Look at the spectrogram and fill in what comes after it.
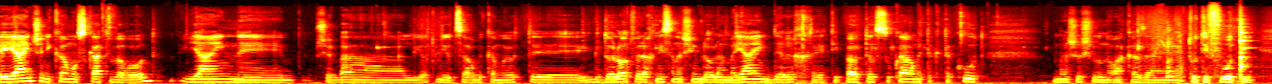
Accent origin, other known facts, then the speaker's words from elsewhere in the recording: Sharon, Central District, Israel; אני במקור מהשרון, ובשרון כשאני גדלתי היו פחות בניינים ויותר פרדסים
